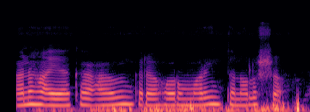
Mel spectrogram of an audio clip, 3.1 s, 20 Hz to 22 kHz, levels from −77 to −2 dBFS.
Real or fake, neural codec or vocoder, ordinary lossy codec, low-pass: real; none; none; 10.8 kHz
